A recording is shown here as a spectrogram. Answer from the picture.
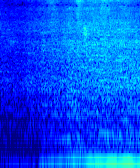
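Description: A low, steady hum that grows louder from about half a second in and holds at its loudest to the end.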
